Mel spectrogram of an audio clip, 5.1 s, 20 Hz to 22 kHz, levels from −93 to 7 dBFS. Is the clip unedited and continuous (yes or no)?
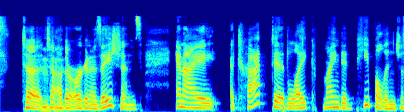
yes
